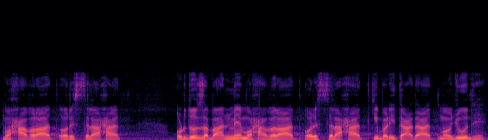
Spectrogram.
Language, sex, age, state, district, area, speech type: Urdu, male, 18-30, Uttar Pradesh, Saharanpur, urban, spontaneous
